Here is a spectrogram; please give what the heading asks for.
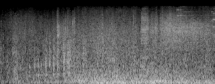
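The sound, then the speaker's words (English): A sci-fi disruptor shot blasts the base of a wide tree trunk, a booming burst that swells quickly into a sustained, loud, roaring rush of noise with no voices. “He still had his disruptor in his hand, held up out of the mud to protect it. He aimed carefully and shot a nearby tree dead square at the bottom of its wide trunk.”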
